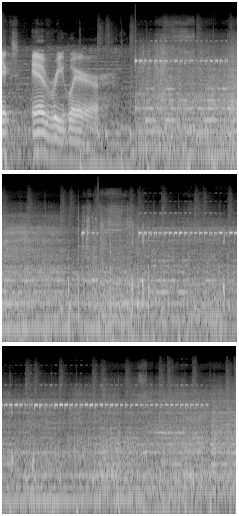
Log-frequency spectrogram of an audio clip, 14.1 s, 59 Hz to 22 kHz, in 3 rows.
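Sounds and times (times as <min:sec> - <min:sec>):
rapid warning alarm beeps: 0:02.7 - 0:04.9, 0:06.2 - 0:14.0
loader engine running: 0:02.7 - 0:14.0.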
